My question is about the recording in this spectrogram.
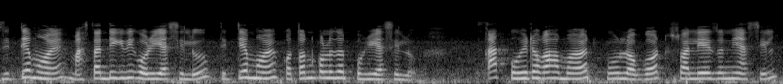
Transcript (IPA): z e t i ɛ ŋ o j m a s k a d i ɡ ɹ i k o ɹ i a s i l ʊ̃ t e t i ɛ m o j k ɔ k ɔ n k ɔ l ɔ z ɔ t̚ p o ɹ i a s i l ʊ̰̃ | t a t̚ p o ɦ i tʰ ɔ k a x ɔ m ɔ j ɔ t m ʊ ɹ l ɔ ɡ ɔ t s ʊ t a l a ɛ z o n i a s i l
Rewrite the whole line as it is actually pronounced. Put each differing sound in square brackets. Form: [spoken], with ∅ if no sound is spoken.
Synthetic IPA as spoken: z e t i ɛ [m] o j m a s [t] a d i ɡ ɹ i k o ɹ i a s i l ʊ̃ t e t i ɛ m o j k ɔ [t] ɔ n k ɔ l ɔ z ɔ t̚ p o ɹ i a s i l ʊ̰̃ | t a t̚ p o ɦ i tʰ ɔ k a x ɔ m ɔ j ɔ t m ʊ ɹ l ɔ ɡ ɔ t s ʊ [∅] a l [i] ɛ z o n i a s i l

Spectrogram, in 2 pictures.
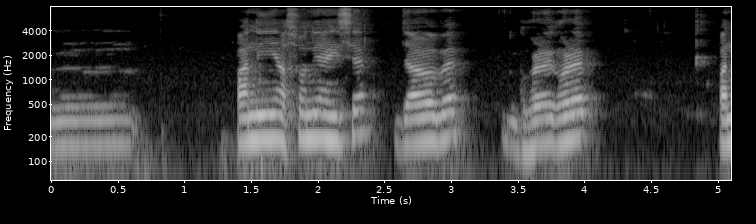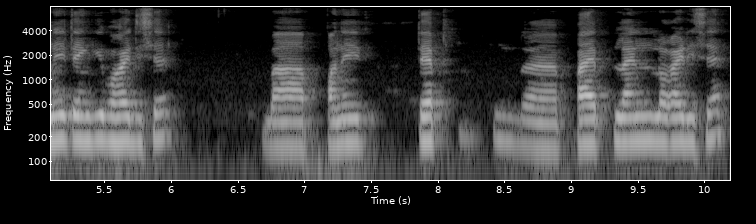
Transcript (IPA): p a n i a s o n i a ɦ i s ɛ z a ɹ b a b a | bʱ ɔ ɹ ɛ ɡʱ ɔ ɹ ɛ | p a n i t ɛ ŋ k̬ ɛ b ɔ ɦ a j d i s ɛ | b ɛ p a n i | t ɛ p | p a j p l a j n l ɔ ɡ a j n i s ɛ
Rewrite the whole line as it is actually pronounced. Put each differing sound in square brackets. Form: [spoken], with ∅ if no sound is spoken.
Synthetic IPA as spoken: p a n i a s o n i a ɦ i s ɛ z a ɹ b a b [ɛ] | [ɡʱ] ɔ ɹ ɛ ɡʱ ɔ ɹ ɛ | p a n i t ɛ ŋ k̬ [i] b ɔ ɦ a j d i s ɛ | b [a] p a n i | t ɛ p | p a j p l a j n l ɔ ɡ a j [d] i s ɛ

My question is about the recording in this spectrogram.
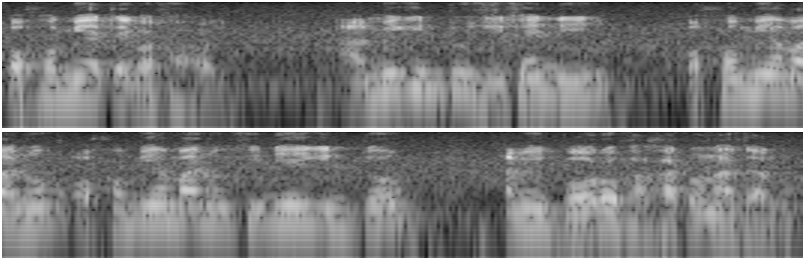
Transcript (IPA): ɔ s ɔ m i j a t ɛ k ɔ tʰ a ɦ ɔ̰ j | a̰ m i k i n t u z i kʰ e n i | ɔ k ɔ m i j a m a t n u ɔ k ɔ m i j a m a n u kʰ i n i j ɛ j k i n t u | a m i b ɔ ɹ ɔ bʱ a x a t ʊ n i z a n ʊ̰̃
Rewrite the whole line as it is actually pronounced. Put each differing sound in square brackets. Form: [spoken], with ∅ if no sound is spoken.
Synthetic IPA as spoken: ɔ [x] ɔ m i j a t ɛ k ɔ tʰ a ɦ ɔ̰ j | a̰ m i k i n t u z i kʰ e n i | ɔ [x] ɔ m i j a m a [∅] n u ɔ [x] ɔ m i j a m a n u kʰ i n i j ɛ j k i n t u | a m i b ɔ ɹ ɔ bʱ a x a t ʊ n [a] z a n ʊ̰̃

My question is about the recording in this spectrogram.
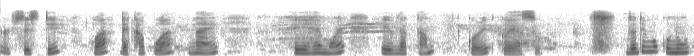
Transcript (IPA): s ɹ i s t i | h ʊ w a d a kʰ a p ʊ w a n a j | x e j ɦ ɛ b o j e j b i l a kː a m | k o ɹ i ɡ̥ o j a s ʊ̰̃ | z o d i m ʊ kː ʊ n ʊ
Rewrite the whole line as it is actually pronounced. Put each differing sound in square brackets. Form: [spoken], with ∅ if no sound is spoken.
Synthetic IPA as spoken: s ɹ i s t i | h ʊ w a d [ɛ] kʰ a p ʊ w a n a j | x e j ɦ ɛ [m] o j e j b i l a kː a m | k o ɹ i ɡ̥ o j a s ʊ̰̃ | z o d i m ʊ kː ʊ n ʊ

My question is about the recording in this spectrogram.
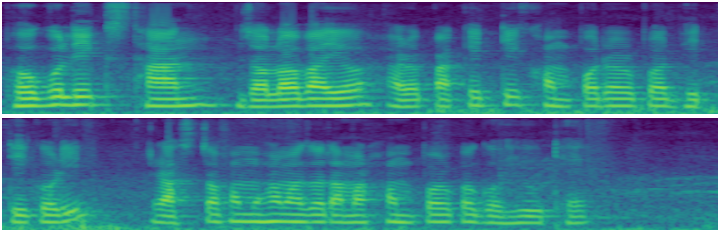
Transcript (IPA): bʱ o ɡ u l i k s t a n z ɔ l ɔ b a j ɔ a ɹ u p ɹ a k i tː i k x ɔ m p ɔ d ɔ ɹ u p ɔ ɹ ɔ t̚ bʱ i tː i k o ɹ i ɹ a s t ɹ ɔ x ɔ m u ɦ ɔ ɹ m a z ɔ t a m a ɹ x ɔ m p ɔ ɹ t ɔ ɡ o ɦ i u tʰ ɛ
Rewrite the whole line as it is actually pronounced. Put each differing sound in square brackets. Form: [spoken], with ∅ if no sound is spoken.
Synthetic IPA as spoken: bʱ o ɡ u l i k s [tʰ] a n z ɔ l ɔ b a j ɔ a ɹ u p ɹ a k i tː i k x ɔ m p ɔ d ɔ ɹ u p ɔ ɹ ɔ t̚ bʱ i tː i k o ɹ i ɹ a s t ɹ ɔ x ɔ m u ɦ ɔ ɹ m a z ɔ t a m a ɹ x ɔ m p ɔ ɹ [k] ɔ ɡ o ɦ i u tʰ ɛ

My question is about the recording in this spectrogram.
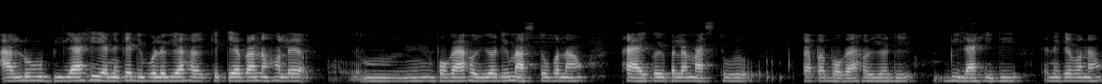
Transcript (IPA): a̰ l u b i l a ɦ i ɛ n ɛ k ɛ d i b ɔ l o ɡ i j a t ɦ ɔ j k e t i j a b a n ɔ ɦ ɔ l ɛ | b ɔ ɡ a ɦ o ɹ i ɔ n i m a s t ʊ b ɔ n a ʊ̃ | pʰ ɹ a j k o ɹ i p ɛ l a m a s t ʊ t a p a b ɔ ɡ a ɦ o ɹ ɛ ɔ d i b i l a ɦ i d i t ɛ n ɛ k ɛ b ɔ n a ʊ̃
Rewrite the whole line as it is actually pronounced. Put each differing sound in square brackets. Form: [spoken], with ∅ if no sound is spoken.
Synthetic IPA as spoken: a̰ l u b i l a ɦ i ɛ n ɛ k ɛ d i b ɔ l o ɡ i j a [∅] ɦ ɔ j k e t i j a b a n ɔ ɦ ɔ l ɛ | b ɔ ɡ a ɦ o ɹ i ɔ [d] i m a s t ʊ b ɔ n a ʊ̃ | pʰ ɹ a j k o ɹ i p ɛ l a m a s t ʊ t a p a b ɔ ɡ a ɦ o ɹ [i] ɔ d i b i l a ɦ i d i t ɛ n ɛ k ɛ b ɔ n a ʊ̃

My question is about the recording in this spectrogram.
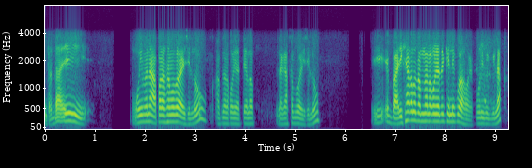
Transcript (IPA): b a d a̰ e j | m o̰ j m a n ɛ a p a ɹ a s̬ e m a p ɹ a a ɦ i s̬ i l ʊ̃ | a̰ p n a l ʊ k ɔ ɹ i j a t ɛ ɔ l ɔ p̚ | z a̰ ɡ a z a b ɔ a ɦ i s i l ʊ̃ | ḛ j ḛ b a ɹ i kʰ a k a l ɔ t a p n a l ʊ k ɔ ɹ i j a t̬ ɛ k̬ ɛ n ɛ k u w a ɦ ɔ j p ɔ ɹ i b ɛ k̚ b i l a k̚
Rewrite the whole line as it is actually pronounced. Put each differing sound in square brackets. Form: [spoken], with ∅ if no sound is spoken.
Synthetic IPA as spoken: [d] a d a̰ e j | m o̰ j m a n ɛ a p a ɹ a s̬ [a] m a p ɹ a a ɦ i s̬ i l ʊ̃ | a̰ p n a l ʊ k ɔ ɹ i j a t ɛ ɔ l ɔ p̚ | z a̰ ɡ a [s] a b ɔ a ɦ i s i l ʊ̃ | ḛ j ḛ b a ɹ i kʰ a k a l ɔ t a p n a l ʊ k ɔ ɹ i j a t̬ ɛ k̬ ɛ n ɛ k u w a ɦ ɔ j p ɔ ɹ i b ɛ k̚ b i l a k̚

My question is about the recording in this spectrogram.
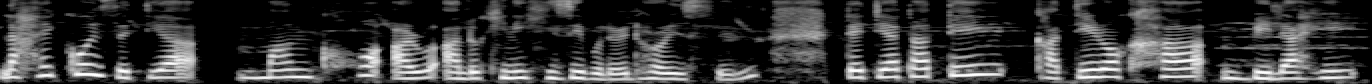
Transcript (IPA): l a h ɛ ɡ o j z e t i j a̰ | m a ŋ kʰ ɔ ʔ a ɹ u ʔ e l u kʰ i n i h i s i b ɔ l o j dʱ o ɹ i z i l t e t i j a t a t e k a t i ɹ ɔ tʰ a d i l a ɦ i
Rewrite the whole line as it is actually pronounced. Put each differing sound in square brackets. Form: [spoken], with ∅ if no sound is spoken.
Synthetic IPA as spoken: l a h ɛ [k] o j z e t i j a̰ | m a ŋ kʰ ɔ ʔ a ɹ u ʔ [a] l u kʰ i n i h i [z] i b ɔ l o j dʱ o ɹ i [s] i l t e t i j a t a t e k a t i ɹ ɔ [kʰ] a [b] i l a ɦ i

